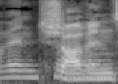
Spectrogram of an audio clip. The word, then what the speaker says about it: Chauvin: Chauvin.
